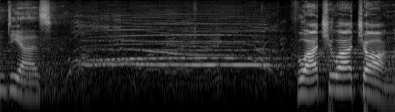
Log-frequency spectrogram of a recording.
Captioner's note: attendees cheering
